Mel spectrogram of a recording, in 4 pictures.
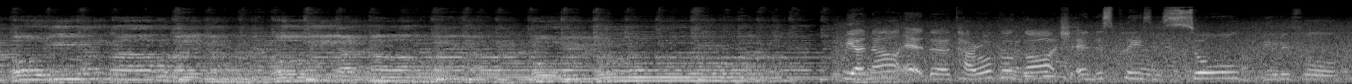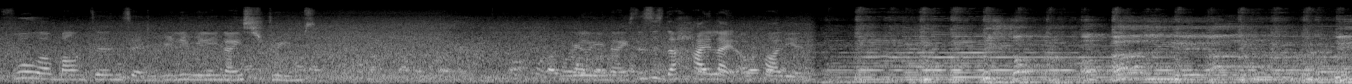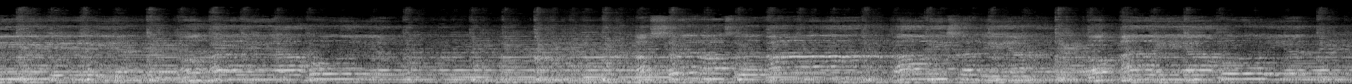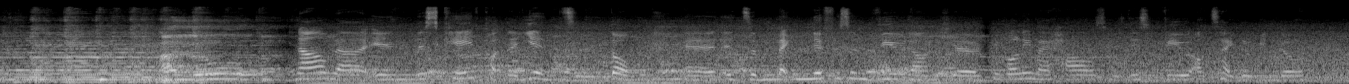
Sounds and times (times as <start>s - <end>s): Vocal music: 0.0s - 16.7s, 19.1s - 53.7s.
